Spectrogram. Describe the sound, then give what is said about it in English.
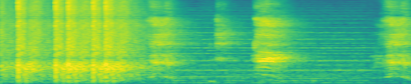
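Gunshots fired by a police officer to shoot a man down: a rapid volley of loud, sharp gunshots cracks out in quick succession for over a second, then trails off into a ringing decay, followed by two softer, hissing bursts. “You shot him.”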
